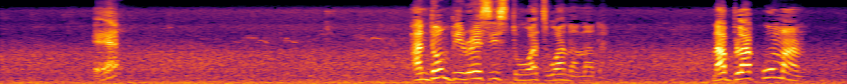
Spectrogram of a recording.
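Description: A young woman speaks close by in short bursts.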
